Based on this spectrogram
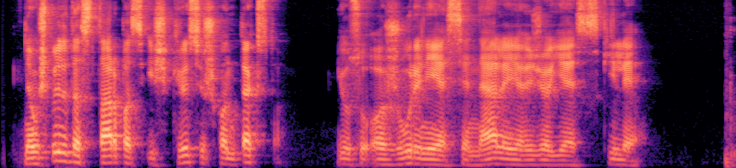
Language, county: Lithuanian, Kaunas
